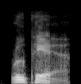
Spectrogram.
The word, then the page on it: rupiah: British English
